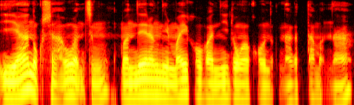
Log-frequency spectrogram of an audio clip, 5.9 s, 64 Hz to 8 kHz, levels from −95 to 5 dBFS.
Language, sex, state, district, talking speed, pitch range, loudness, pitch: Garo, male, Meghalaya, South Garo Hills, 100 wpm, 85-105 Hz, -18 LUFS, 90 Hz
